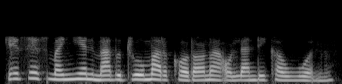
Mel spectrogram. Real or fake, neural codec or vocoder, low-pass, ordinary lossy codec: fake; codec, 16 kHz in and 24 kHz out, 0.6 kbps, FocalCodec, streaming, 4096 codes; 3.6 kHz; none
